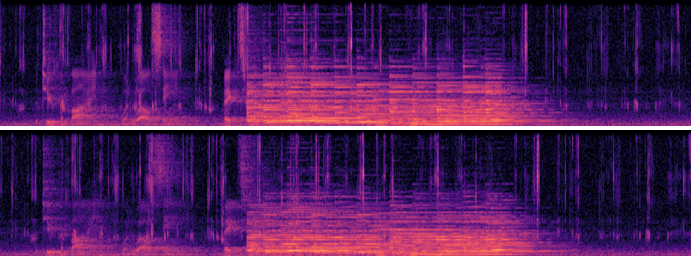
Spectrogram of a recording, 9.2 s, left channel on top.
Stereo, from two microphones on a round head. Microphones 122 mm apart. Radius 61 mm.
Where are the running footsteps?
No running footsteps in this recording.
